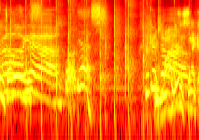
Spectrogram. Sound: applause

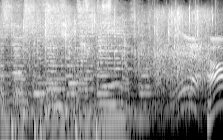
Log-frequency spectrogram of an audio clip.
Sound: audience applauding

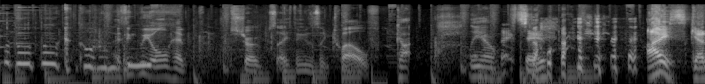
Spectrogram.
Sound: sigh

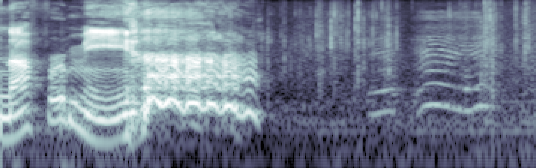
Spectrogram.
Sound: laughs

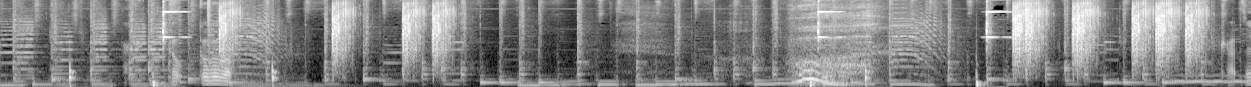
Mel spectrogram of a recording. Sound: sigh of relief

